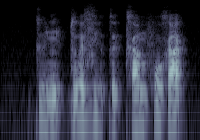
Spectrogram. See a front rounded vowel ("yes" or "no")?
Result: no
